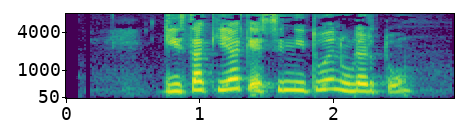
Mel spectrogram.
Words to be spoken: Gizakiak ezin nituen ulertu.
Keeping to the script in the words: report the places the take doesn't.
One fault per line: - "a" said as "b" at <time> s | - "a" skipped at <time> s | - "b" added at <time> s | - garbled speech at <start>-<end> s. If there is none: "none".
none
